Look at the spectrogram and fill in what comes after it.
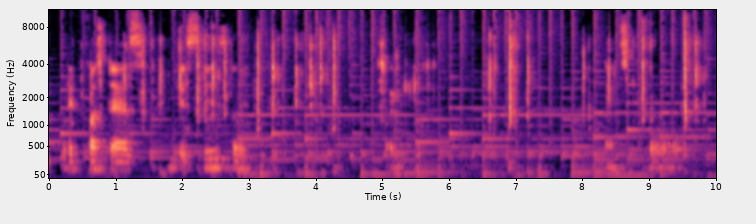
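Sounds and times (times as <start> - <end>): background music with sustained notes: 0.0 - 10.0
keyboard key clicks: 1.0 - 4.4, 8.9 - 9.8.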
